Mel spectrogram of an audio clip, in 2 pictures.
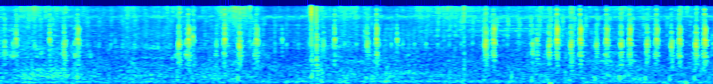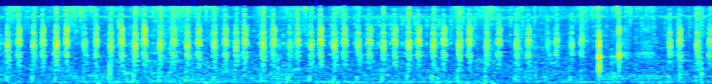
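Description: Dry grass stalks and foliage rustling and crackling as they are shaken and brushed close to the microphone, scattered at first, then a quick, regular run of crisp ticks from about four seconds in.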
